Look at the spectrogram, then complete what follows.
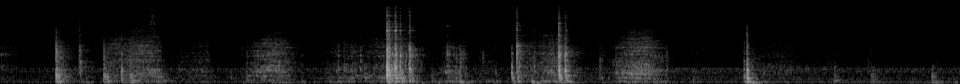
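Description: Rummaging through kitchen cupboards: scattered knocks and clatters of items being moved, the loudest about four seconds in, with a few short brushing, sliding sounds between them.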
